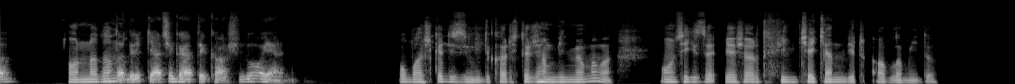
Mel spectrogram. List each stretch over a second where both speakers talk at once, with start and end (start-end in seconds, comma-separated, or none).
none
